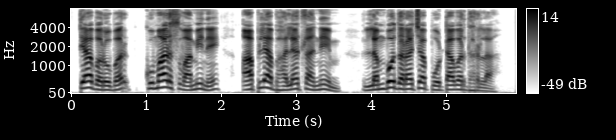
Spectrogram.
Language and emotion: Marathi, neutral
